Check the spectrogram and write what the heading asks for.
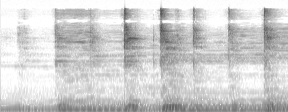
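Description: Electric guitar playing: soft ringing notes, then chords strummed harder from about half a second in.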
